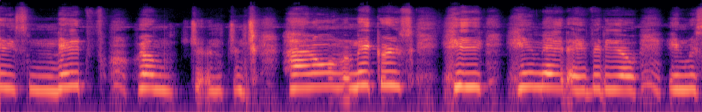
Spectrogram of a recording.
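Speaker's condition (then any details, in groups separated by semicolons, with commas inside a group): Cerebral palsy, severe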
